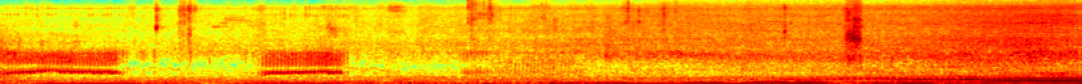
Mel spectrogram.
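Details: Orange cat enjoying a massage gives two flat, held meows in the first few seconds, after which a rising engine-like hum of a passing vehicle swells and dominates.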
